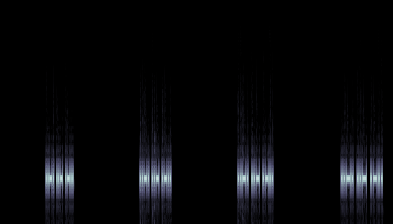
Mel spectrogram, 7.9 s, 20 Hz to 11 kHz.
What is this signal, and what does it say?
Morse code, heard as a keyed tone, about 62 wpm, 700 Hz. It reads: FUL FUL FUL FUL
